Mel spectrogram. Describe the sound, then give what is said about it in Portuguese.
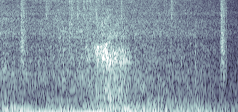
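A voice imitates a car pulling away, with a low, rumbling engine-like drone that swells briefly and then tapers off over about two seconds, fairly loud. “Cara, Você vai saindo. Onomatopeias.”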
